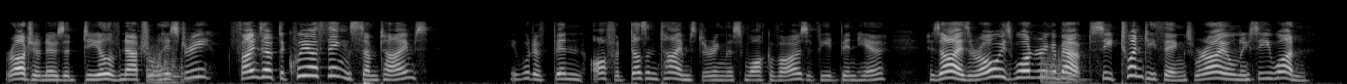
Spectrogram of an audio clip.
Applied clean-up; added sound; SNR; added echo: none; Musical instrument; 19 dB; none.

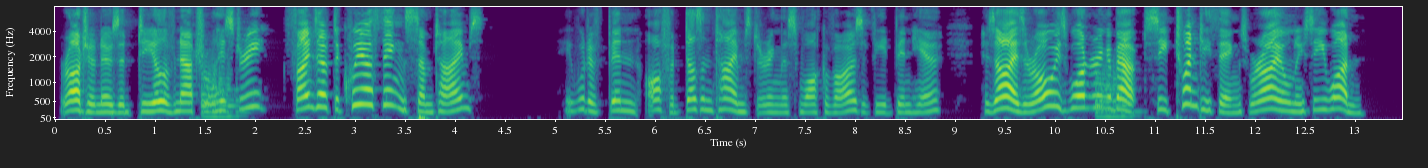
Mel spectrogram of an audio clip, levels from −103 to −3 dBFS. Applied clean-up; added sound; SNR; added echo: classical method spectral subtraction.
